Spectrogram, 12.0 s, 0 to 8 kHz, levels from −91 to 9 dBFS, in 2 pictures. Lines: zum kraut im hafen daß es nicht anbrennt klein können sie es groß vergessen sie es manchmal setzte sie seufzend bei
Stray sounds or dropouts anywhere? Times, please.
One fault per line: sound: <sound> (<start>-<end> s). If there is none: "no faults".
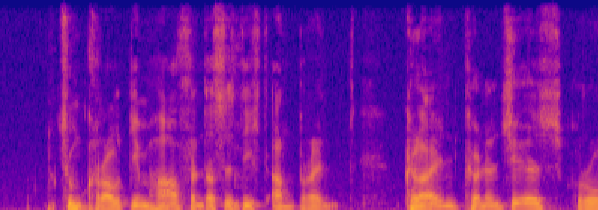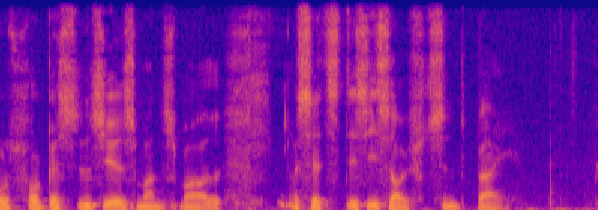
no faults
